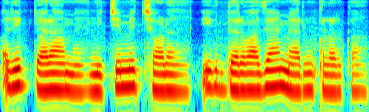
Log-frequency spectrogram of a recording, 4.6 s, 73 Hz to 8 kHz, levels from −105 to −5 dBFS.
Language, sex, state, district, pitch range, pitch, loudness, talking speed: Hindi, female, Jharkhand, Garhwa, 175-205 Hz, 185 Hz, -16 LUFS, 155 wpm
